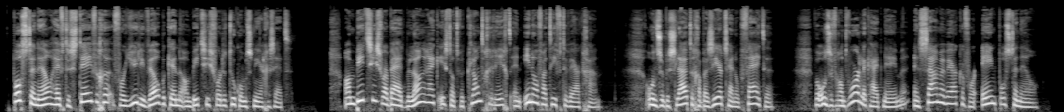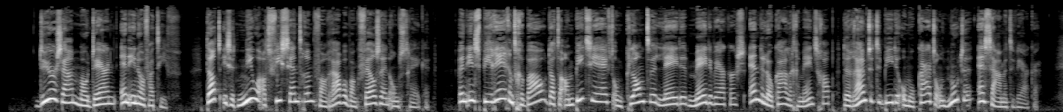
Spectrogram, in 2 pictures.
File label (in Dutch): zakelijk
